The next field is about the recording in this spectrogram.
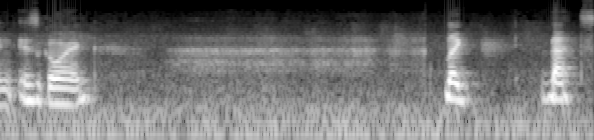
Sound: breath sound

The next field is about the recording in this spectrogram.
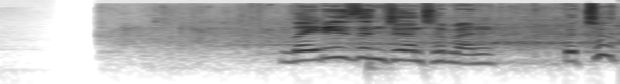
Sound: applause, cheering

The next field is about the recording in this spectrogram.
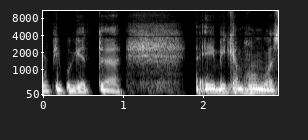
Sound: inhales

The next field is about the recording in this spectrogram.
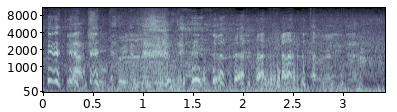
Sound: laughs

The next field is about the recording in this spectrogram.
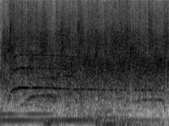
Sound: audience whooping

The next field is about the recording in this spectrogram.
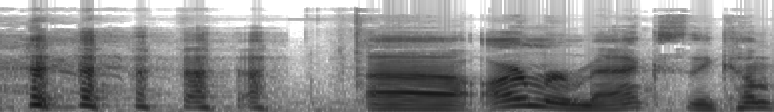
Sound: laughter

